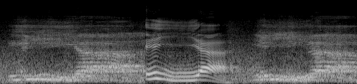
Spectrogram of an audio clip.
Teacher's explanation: rasakan ya-nya itu tengah lidahnya naik.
